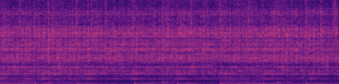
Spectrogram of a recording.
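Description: A powered brass case trimming tool runs in a steady mechanical whir, with a regular ratcheting click repeating through it at close range and no voices.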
